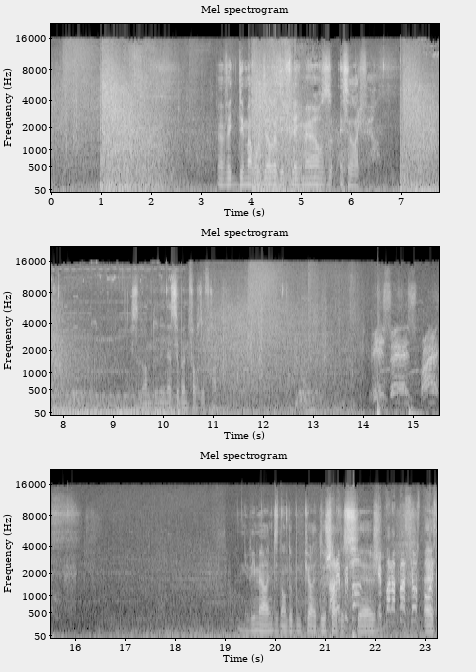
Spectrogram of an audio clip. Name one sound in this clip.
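Gunfire crackles and explosions boom in a battle.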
